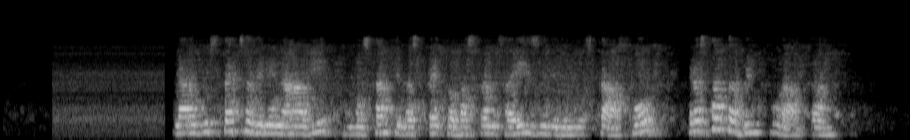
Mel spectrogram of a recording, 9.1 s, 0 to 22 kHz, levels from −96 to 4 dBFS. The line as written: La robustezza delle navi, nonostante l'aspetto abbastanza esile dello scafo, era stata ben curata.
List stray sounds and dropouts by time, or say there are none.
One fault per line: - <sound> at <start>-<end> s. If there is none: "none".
none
